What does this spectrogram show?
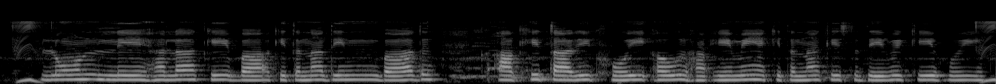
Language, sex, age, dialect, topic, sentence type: Bhojpuri, female, 31-35, Western, banking, question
